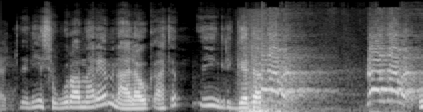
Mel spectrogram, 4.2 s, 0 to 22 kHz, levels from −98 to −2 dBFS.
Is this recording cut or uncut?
cut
